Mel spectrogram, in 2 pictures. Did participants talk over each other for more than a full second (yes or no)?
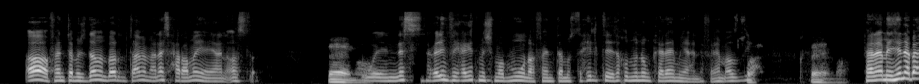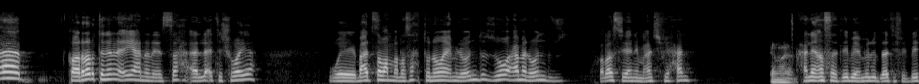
no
